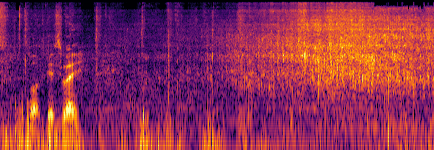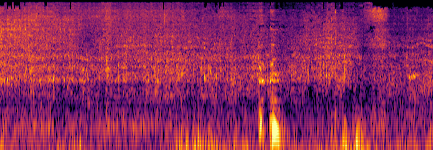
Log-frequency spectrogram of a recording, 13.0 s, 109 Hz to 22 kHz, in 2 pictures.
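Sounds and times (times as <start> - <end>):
wind rumbling on microphone: 0.0 - 13.0
car tyres hissing on wet road: 3.4 - 10.4.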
